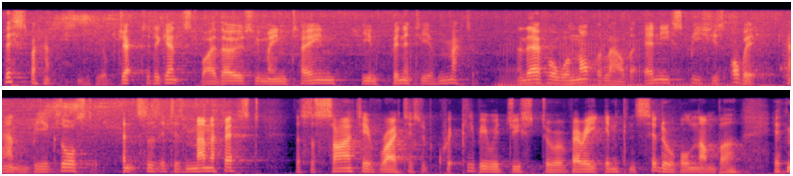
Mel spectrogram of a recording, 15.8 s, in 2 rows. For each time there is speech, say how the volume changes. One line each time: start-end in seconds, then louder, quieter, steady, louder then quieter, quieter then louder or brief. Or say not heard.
0.0-15.7 steady.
